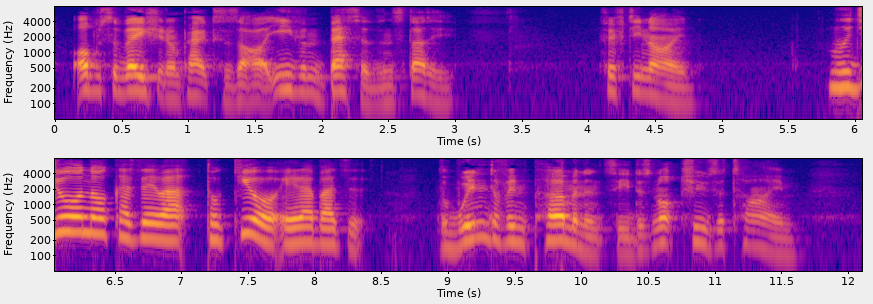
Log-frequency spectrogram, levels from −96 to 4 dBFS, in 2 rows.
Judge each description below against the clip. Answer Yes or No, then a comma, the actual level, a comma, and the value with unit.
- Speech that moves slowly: Yes, slow, 115 wpm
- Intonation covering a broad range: Yes, wide, 6.5 semitones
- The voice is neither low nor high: Yes, medium, 175 Hz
